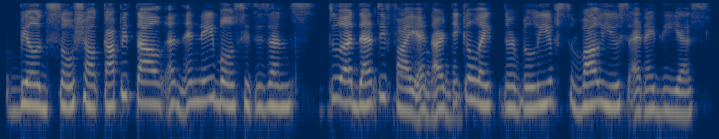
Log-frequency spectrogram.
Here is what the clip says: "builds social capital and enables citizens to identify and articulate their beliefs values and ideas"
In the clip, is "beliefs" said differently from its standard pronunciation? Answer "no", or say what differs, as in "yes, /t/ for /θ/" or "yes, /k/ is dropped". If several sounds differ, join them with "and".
no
